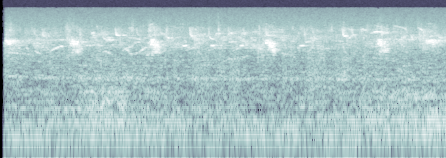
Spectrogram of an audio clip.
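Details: Male great spotted woodpecker (Dendrocopos major) giving sharp, high single 'kik' calls roughly once a second over a steady low background rumble.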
